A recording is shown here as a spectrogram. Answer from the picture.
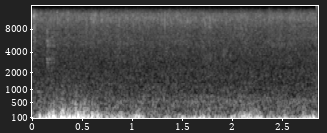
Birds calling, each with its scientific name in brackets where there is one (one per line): Canada Goose (Branta canadensis)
